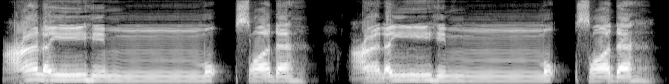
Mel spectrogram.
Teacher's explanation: dengung yang ada pada huruf mim ketika dia sukun bertemu dengan mim yang disebut dengan idgham mimi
